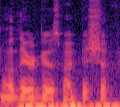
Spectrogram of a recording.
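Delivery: ordinary delivery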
